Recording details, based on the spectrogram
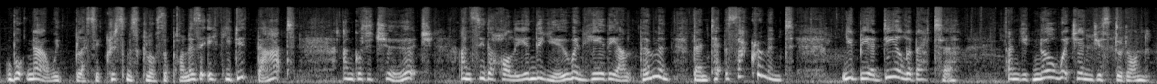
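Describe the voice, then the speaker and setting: A woman's voice: on the high side, darkish tone, slight background noise, close to an everyday voice, rough recording. A woman playing a kindly, pious village wife in a radio drama, chatty and earnest, with a rural English accent. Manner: chatty, homely, earnestly persuasive.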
